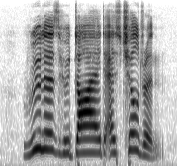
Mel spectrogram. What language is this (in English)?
English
